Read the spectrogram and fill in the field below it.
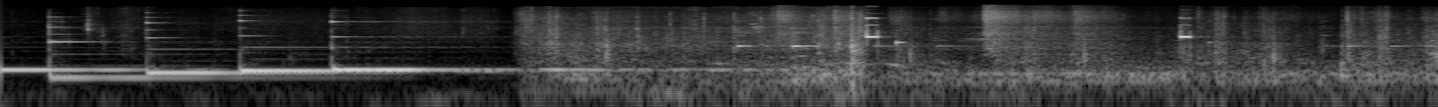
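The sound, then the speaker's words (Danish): A run of sharp electronic cash register beeps in quick succession gives way to a busy shop ambience, with metallic shopping baskets rattling and clattering, cash clinking, and a few more scattered beeps. “Ja, de fleste kan nok genkende den her slags bip-lyde fra for eksempel kasseapparater eller de metalliske indkøbskurve, klirrende kontanter.”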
